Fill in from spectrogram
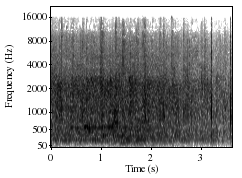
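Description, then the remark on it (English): A crowd breaks into sustained applause after a baptism, dense and steady clapping filling the space for several seconds, with a few sharper claps standing out near the end. “Yeah, you can definitely clap for that.”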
